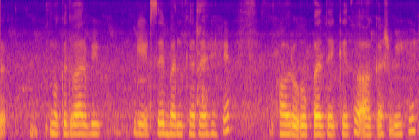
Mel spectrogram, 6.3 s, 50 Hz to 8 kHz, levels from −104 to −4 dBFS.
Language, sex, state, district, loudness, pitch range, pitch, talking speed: Hindi, female, Maharashtra, Solapur, -23 LUFS, 190-210 Hz, 200 Hz, 150 wpm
